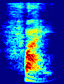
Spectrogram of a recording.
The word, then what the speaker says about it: phi: Pronunciation, word pronunciation phi, but actually spelling is not this one, phi or phy like that, but it is read as phi.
